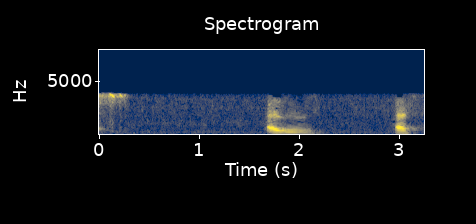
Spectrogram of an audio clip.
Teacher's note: صفيرها صاد وزاي سين، والصفير أثر في الصوت، أثر في الصوت، تقول أص، أز، أس.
